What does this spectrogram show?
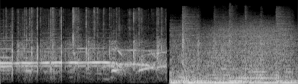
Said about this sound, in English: Oh, just getting a round of applause.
